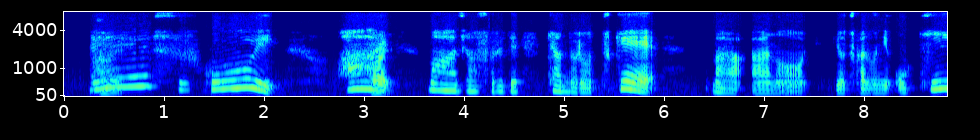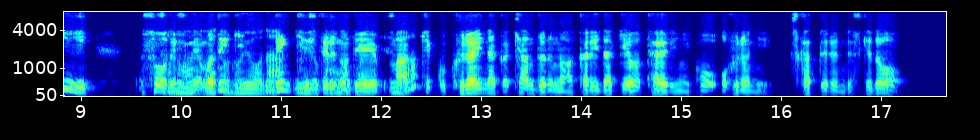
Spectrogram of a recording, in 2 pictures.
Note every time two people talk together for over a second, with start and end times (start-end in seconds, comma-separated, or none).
9.8-12.3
